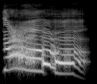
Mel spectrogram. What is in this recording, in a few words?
Female Night Elf Death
